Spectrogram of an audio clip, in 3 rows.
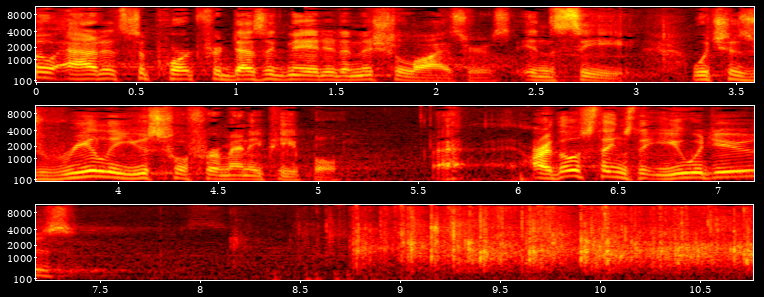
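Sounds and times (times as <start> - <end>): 
speech: 0.0 - 7.5
few lonely claps: 8.1 - 10.7.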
